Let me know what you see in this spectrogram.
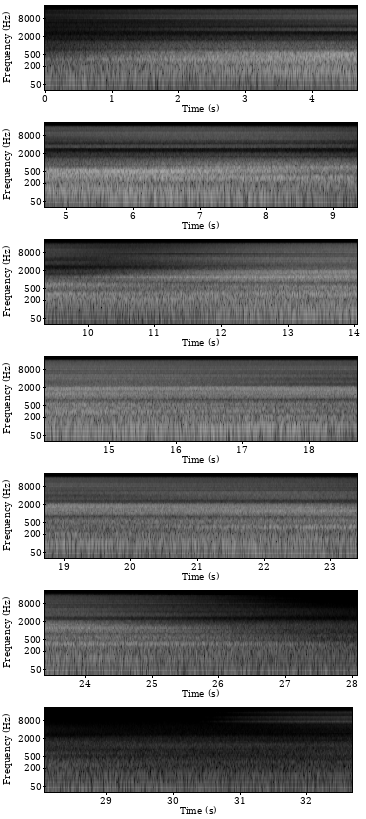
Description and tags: Drone sounds that are Intense and scary. This screechy Sound is Terrifying!.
